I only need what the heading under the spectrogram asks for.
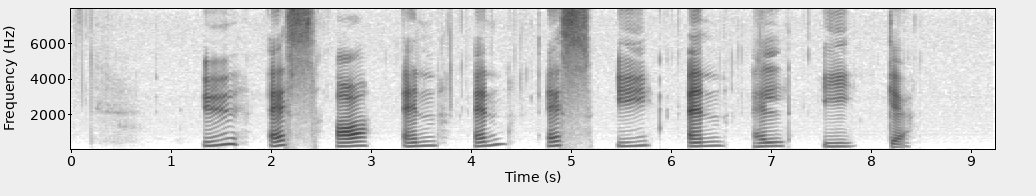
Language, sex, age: Norwegian, female, 45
